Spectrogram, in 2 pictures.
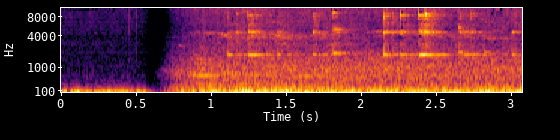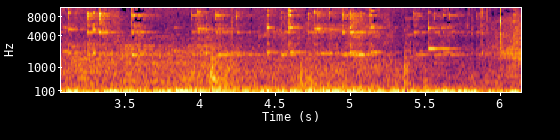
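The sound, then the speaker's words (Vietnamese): Fist-sized ceramic wind bells, hung in strips along a cross-shaped corridor at Tù Dê Đang, tinkle in a continuous scatter of light, high chimes, fairly soft and overlapping, over a steady wash of outdoor background noise with no talking. “Không chỉ no mắt khi ngắm đủ các sắc màu, khi bước qua hành lang hình chữ thập trong Tù Dê Đang, du khách còn no tai với tiếng chuông lanh lảnh phát ra từ những quả chuông gốm, bé bằng nắm tay được treo lên thành từng dải”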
